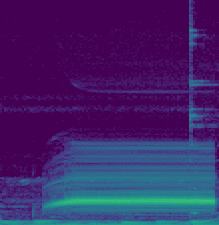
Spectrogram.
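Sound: frog croaking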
